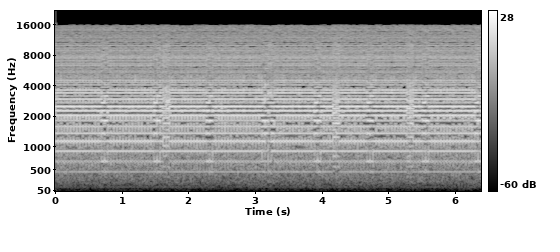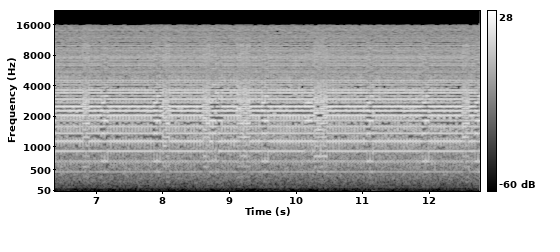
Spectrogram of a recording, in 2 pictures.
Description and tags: A noisy and harsh sample of HF radio data transmission.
